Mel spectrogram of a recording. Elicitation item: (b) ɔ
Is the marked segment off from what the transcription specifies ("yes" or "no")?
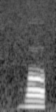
no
